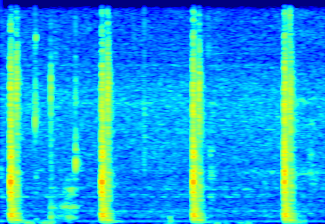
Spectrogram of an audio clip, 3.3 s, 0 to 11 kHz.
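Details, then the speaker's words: Chinese diesel air heater temporarily refitted after losing heat and throwing E10: glow plug lit, dosing pump ticking about once a second over faint fan hum, but blowing cold air; suspected contaminated fuel. "okay there you go the pump has um started i fitted back in temporarily as i said the um the glow plugs lit the pumps pumping"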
